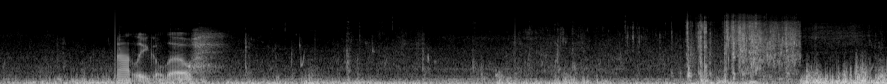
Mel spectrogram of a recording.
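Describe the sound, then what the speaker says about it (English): Steady wind buffets a fishing boat on Western Long Island Sound, a constant low roar on the microphone from start to finish, with a few words of talk and some brief rustling and handling noise partway through. "We can't really move too far with this wind."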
